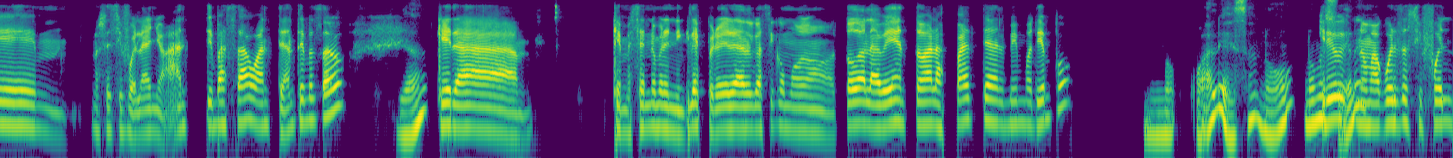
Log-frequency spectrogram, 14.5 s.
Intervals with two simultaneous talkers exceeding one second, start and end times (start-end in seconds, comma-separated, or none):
none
